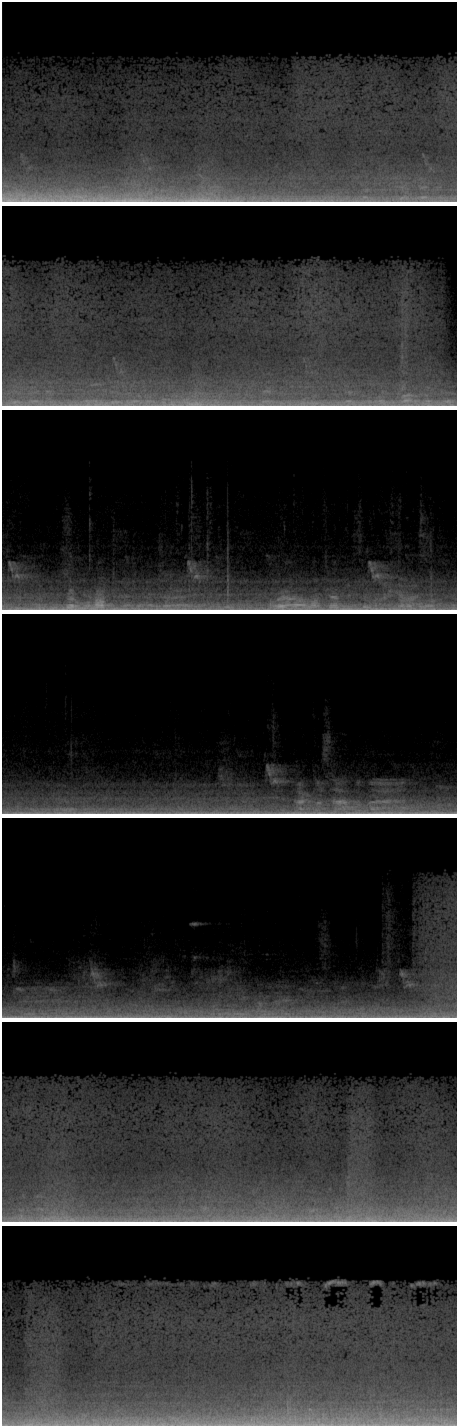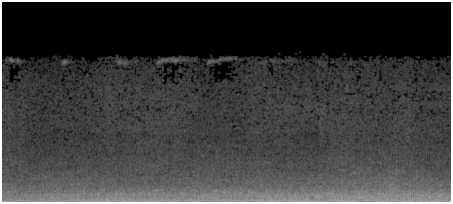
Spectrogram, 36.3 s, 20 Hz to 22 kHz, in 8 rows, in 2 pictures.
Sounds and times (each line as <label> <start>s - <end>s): Mild traffic 0.0s - 36.3s
people passing by, talking 0.0s - 36.3s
